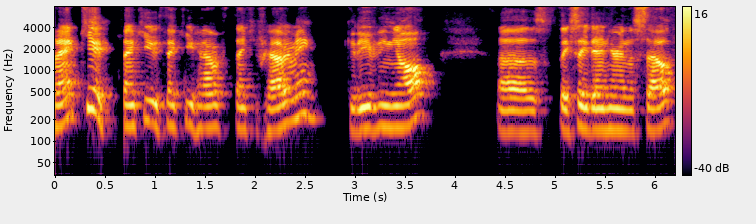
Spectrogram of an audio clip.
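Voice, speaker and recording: A man's fairly high, bright, sharp voice with a slight San Diego accent. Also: ordinary pitch variation, moderate pace. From San Diego, California. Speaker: inventor. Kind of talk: interview. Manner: halting, many fillers.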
